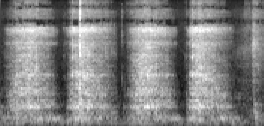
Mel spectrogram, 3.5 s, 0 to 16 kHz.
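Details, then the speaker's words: Hornby TFW Mk4 DVT model coach, pushed by hand uncoupled to show poor rolling resistance: dry rasping rub on each push, about four strokes in four seconds, fading as it stops; owner suspects axle boxes or wiper pickups, unconfirmed. "You can hear that there's something sort of grinding away. No, I wouldn't say grinding away, but something rubbing anyway. Now that could be either the axle boxes, or it could be the wiper pickups as well."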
